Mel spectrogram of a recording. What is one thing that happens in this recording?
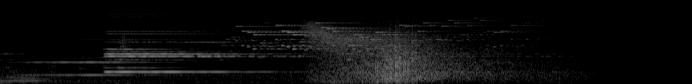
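A bright magical chime rings out and swells into a rushing whoosh.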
